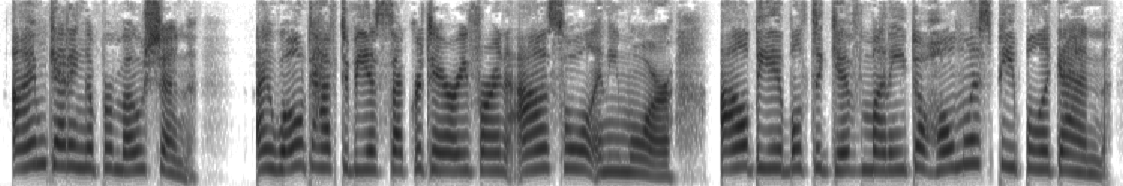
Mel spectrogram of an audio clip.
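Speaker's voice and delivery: gushing with joy, words tumbling out; over-the-top excited. Acted. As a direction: ecstatic girlfriend celebrating her promotion. Over-the-top excited about promotion.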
